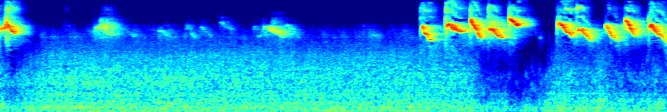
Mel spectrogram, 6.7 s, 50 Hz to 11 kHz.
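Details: Oriental white-eye kept as a hobby bird in Singapore, opening song recorded on an overcast, rainy, humid day, 23 March 2023: scattered faint high chirps, then after four seconds a rapid run of bright, downward-slurred twittering notes.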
